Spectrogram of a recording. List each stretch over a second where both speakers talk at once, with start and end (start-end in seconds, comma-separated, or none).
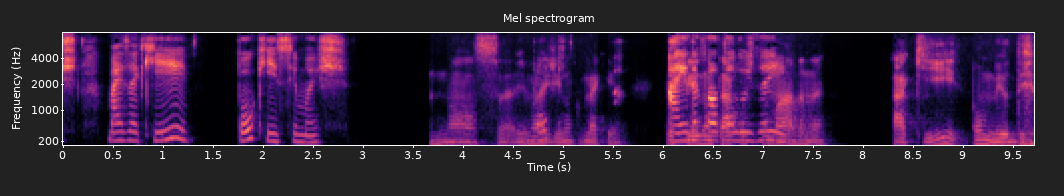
6.0-7.3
